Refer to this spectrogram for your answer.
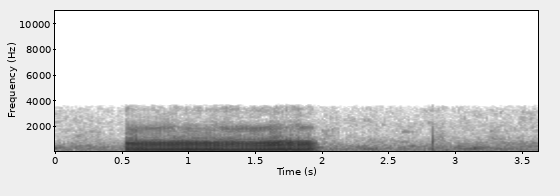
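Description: A Pekingese gives a single drawn-out, nasal snore lasting about a second and a half.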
